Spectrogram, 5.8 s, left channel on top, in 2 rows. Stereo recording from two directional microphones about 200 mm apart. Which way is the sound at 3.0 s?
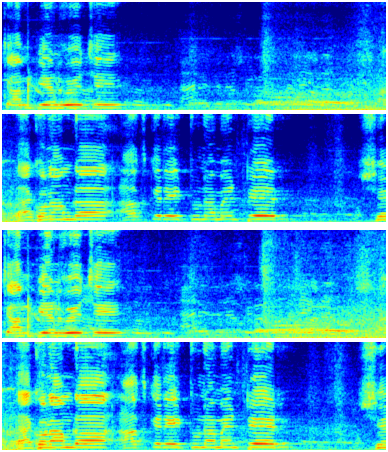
40° left (ahead or behind).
